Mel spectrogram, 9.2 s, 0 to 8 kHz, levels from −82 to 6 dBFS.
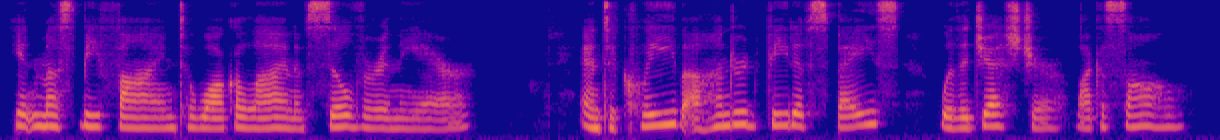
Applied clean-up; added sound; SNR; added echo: none; none; none; none.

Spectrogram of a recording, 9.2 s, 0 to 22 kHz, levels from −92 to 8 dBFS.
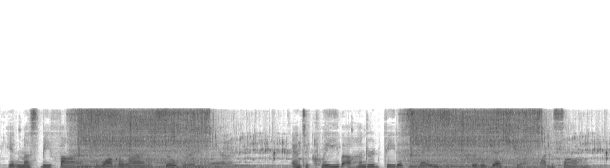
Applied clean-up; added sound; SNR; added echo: none; Sink (filling or washing) / Water tap, faucet; 0 dB; none.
